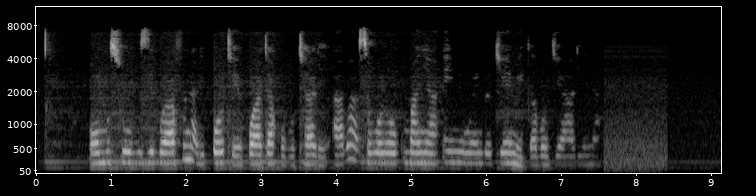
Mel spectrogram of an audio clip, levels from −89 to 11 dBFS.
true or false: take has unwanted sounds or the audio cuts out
false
